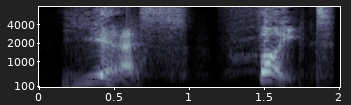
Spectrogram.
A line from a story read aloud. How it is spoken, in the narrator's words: roared the Swede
